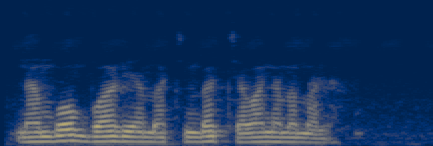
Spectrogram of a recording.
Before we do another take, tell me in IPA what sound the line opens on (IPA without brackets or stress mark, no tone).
n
